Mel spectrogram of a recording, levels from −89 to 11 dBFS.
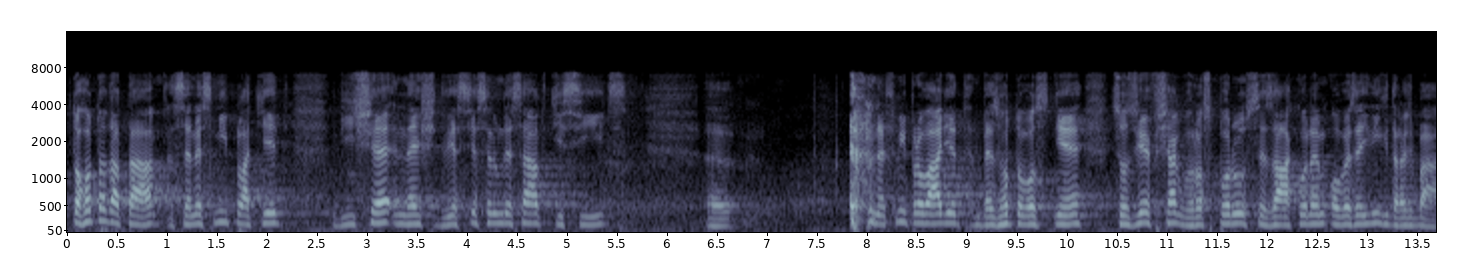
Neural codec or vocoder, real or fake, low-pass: none; real; 7.2 kHz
